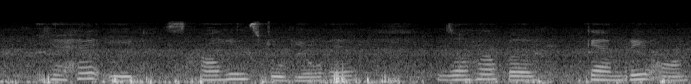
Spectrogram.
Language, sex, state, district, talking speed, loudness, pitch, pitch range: Hindi, female, Punjab, Fazilka, 85 wpm, -23 LUFS, 205 Hz, 175-220 Hz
